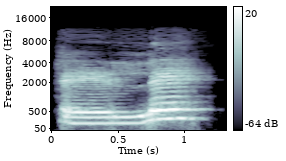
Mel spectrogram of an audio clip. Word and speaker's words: teléfono: The natural stress would be teléfono, but those people who invented Spanish decided they wanted us to pronounce it in a different way, with stress in a different syllable. They decided they wanted us to spell it with an accent mark right here, and so the proper pronunciation with that accent mark overriding rule number 1 is teléfono.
